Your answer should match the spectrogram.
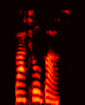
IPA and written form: ˈbætəlˌbʌs (battlebus)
